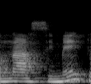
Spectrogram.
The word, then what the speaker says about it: Nascimento: ou não ser ó na palavra Nascimento eu não cons eu não escuto o som do S dígrafo na palavra casca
